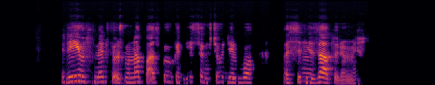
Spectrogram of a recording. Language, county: Lithuanian, Vilnius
